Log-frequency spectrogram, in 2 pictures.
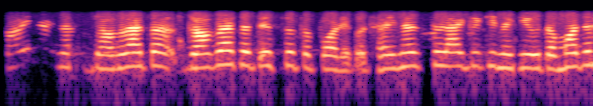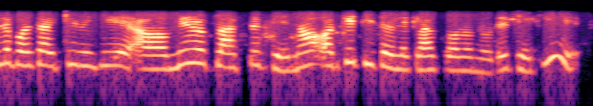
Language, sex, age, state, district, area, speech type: Nepali, female, 18-30, West Bengal, Kalimpong, rural, conversation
